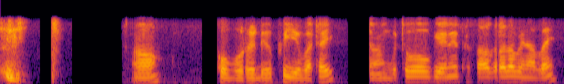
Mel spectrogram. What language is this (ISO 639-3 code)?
brx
